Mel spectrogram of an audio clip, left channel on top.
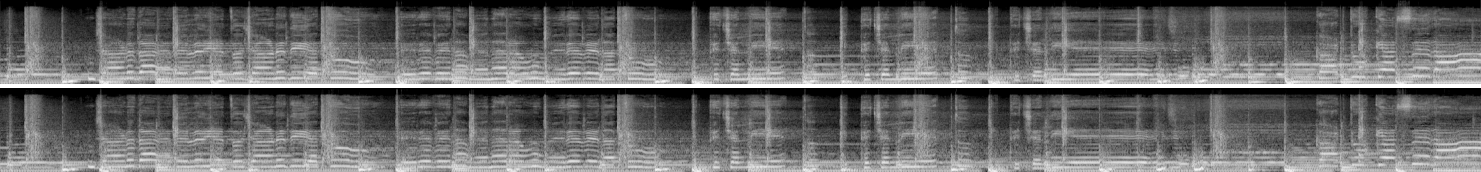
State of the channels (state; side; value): normal; both; correlation 0.49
